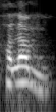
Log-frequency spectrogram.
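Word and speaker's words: फलम्: দেখি কি আছে নারঙ্গ ফলাম নারঙ্গ ফলাম লেবু নারঙ্গ ফলাম নারঙ্গ নকার র মানে উ যেটা বাংলায় বলি উ নারঙ্গ ফলাম ফলাম ফলাম লাস্টে দেখুন অনুসারী হলন্ত সেজন্য ম এর আমরা উচ্চারণটা ফলম করছি যদি না থাকতো কি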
